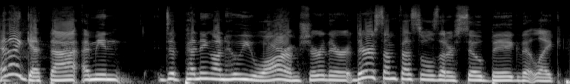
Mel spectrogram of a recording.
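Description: With an American accent, a woman uses an ordinary speaking voice at a fairly quick pace with lively intonation. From Colorado. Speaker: stand-up comedian. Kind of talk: casual chat.

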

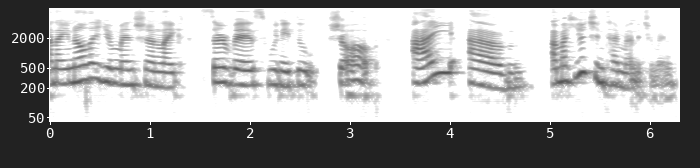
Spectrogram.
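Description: A woman with a high voice and a Mexican accent talks at a moderate pace with lively intonation. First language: Spanish. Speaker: life coach. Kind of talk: interview. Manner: blunt.

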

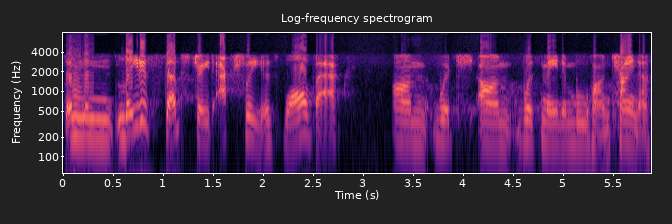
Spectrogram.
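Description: A woman talks at a fairly slow pace in a normal speaking voice, fairly low in pitch with ordinary variation. The recording is dry and close, with no echo. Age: 50s. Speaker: physician. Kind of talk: interview.

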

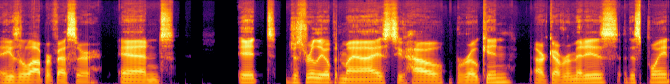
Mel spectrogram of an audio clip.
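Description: With an unremarkable speaking voice, a man talks at a medium pitch and moderate pace, his intonation fairly even and the sound dry and close with no echo. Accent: American. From Kansas, US. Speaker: bitcoin company co-founder and podcaster. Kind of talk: casual interview chat.

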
